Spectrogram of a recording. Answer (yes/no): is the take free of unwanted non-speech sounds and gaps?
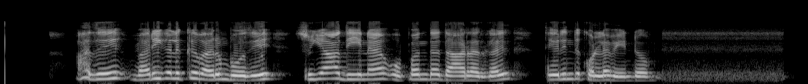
yes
